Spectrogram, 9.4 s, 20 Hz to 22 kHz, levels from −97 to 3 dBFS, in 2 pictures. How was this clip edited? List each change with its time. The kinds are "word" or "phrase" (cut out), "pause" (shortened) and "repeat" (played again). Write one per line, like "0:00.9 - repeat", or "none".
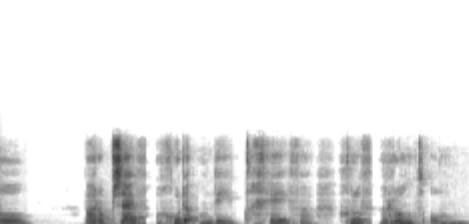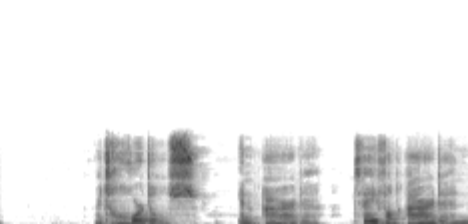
0:01.4 - word
0:02.0 - word
0:02.4 - word
0:03.7 - word
0:07.1 - word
